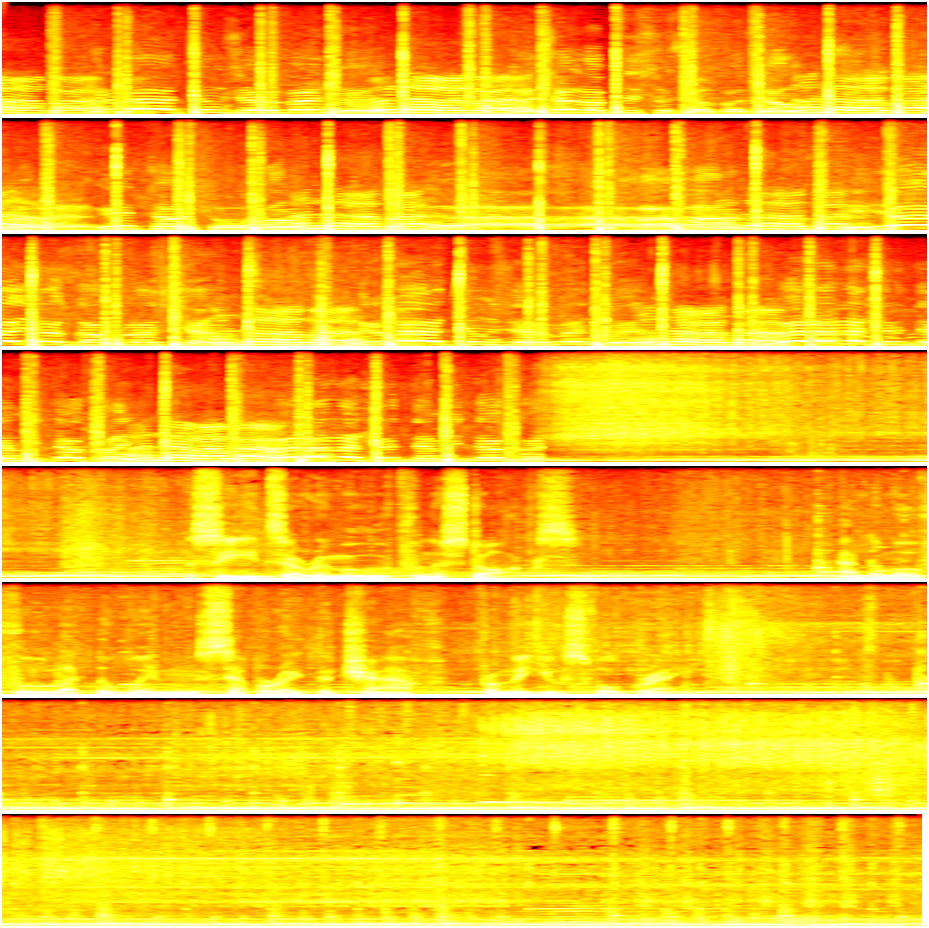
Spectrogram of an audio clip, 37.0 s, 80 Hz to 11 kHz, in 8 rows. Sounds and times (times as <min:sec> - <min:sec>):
Music: 0:00.0 - 0:36.9.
